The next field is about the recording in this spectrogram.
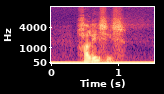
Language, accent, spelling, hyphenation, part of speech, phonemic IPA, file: Dutch, Netherlands, Galicisch, Ga‧li‧cisch, adjective / noun, /ˈɣaː.li.sis/, Nl-Galicisch.ogg
- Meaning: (adjective) Galician (of or pertaining to Galicia (the region) or Galician (the language)); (noun) Galician (the language of Galicia, a region of the Northwestern Iberian peninsula)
